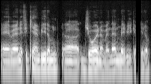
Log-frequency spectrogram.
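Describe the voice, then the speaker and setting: A man playing in a tabletop game, brash and excitable, swearing as he hypes up his character. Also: fairly low pitch, fast talker, no echo. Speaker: player.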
